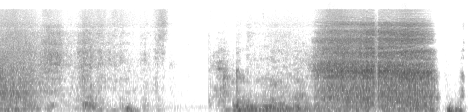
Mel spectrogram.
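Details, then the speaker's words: A person with asthma, having just stood up, makes noisy, rasping breaths ending in a loud hissing breath with a thin whistling tone; asthmatic wheezing. "oh my God my asthma or asthma I'm literally wheezing jeez poex are alert holy serotonin um it sounds like a creature I wonder if you guys can hear"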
